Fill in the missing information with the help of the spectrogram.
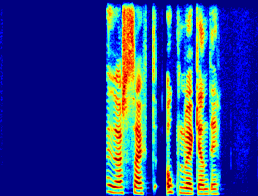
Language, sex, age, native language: Icelandic, female, 13, Icelandic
